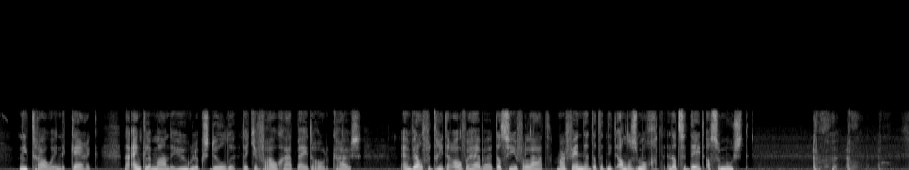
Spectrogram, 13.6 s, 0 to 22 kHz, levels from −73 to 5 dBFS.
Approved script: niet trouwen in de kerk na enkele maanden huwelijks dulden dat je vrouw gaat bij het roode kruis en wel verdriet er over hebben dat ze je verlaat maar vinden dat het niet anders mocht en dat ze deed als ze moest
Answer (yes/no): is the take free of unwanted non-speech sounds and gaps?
no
